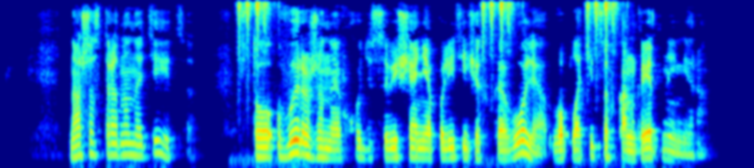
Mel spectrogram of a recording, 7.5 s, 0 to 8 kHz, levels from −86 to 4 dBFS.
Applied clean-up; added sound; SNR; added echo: classical method log-MMSE.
